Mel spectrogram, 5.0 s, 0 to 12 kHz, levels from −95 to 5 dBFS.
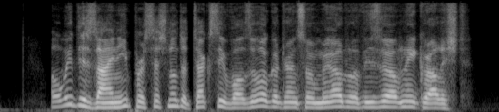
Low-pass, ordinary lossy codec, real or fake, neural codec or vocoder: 10.8 kHz; Opus, 32 kbps; fake; codec, 16 kHz in and 24 kHz out, 0.4 kbps, LongCat-Audio-Codec, two codebook decoder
